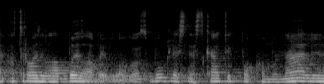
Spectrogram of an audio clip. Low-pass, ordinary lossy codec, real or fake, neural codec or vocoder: 14.4 kHz; Opus, 64 kbps; real; none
